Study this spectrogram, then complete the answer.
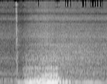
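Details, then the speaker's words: Ford Fiesta Zetec Rocam with power loss and popping traced to an injector: quick hard blip climbs cleanly and settles back to steady idle, no pops or stumbles; revs smooth and even. "a diferença você perceber mesmo a saúde do motor você percebe o giro subindo a rotação subindo né é redondinho"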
